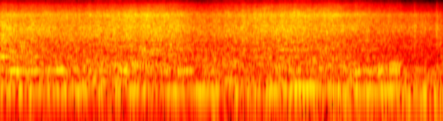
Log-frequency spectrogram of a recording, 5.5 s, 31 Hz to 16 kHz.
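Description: Race cars roar around the 67 Speedway of Texarkana oval in a continuous, loud, close engine drone that holds steady throughout.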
